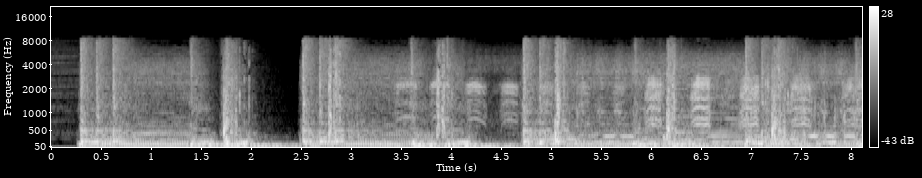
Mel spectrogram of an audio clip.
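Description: A flock of ducks quacks loudly and continuously, their harsh calls overlapping, with occasional sharp bursts breaking through the steady racket.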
